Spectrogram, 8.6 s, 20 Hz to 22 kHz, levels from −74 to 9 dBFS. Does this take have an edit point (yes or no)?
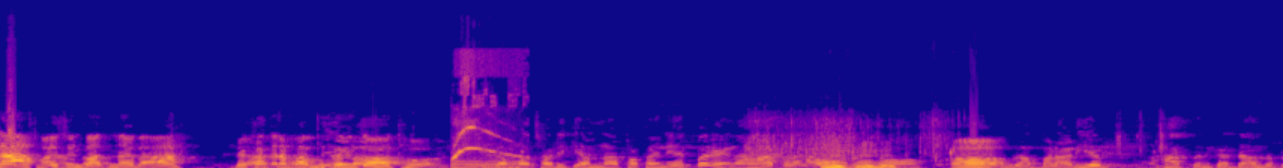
no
